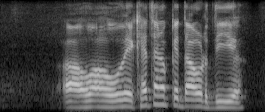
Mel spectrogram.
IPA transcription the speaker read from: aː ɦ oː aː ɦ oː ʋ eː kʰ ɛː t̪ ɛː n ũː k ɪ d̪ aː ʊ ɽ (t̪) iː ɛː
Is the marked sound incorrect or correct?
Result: incorrect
